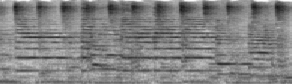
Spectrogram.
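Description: Latin dance music with a plucked guitar lead over a steady bass, and a bright high percussion beat about four strokes a second.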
